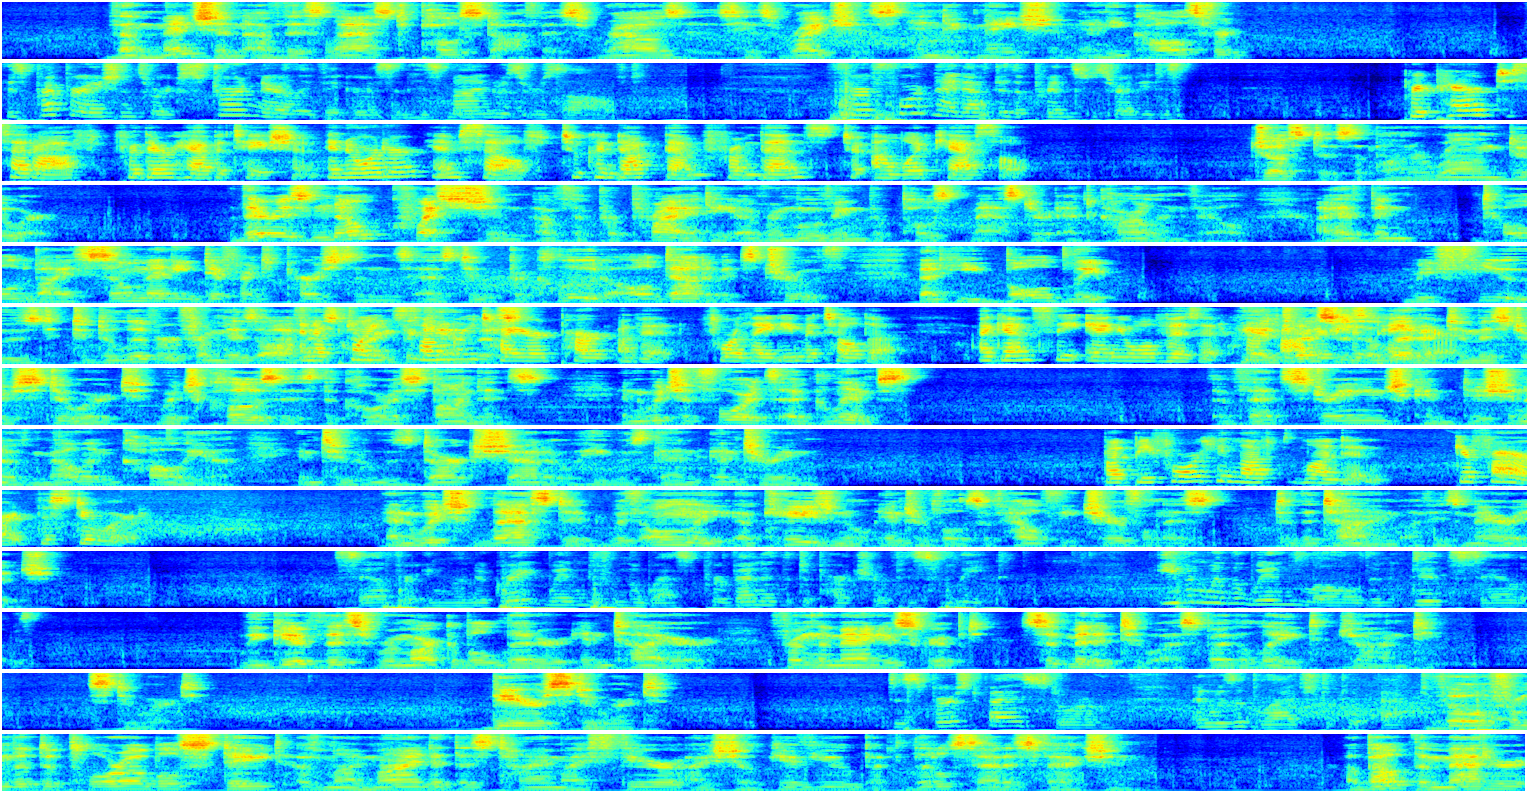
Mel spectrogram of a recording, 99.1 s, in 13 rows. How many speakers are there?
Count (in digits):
3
